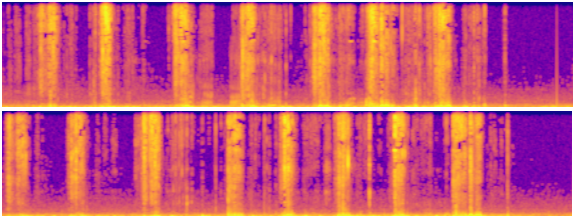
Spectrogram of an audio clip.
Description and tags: Pencil Sharpener
Sharpening a standard pencil
pencils, sharpener, sharpen, pencil, school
